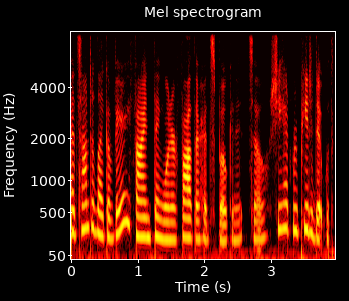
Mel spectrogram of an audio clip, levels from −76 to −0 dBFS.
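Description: No technical faults are audible.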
